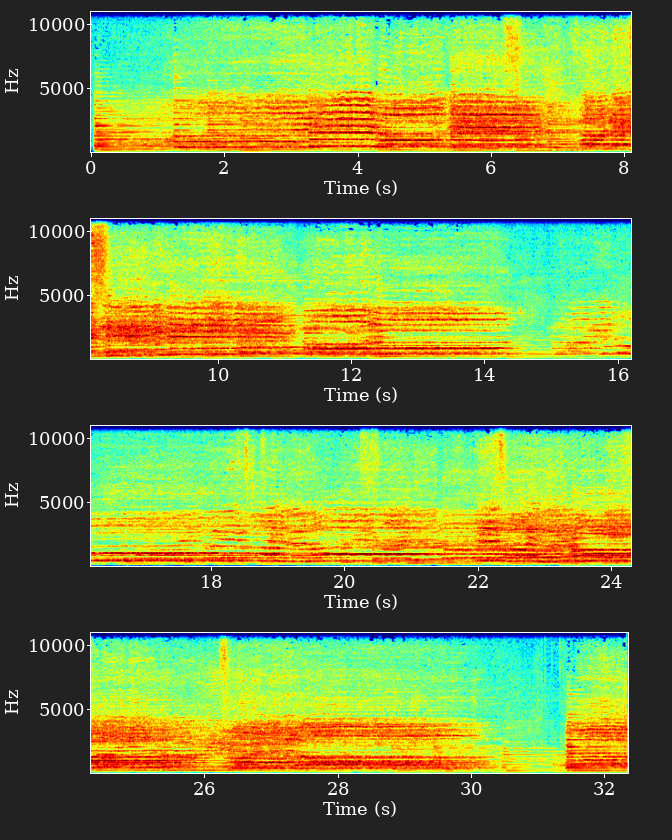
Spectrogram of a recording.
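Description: Polyphonic choir singing, coming in suddenly after a near-quiet moment and carrying on with several voice parts at once. There is a brief softer passage about halfway through.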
